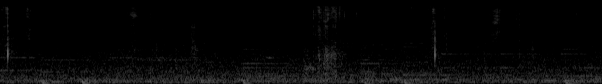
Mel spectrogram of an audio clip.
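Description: Small scissors snip softly.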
